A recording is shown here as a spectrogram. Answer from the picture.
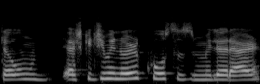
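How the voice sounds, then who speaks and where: Recorded dry and close with no echo against a quiet background, a woman with an unremarkable speaking voice talks at a fairly high pitch with ordinary pitch variation. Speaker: software trainer. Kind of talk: online workshop lecture.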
